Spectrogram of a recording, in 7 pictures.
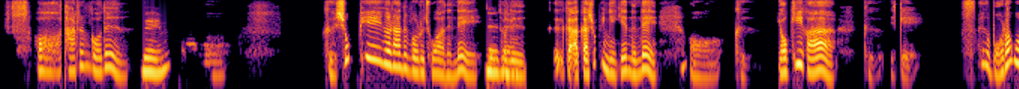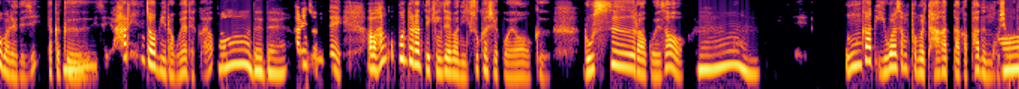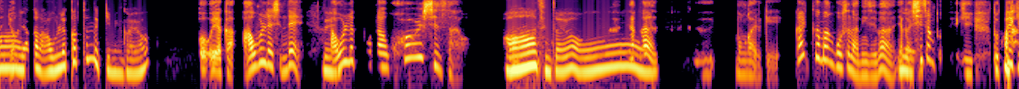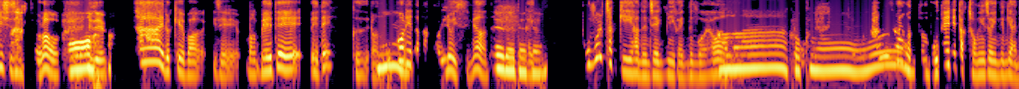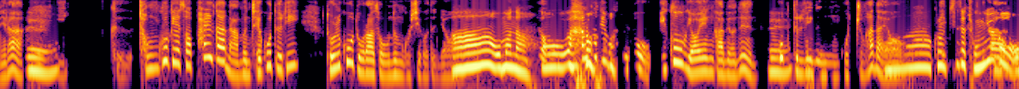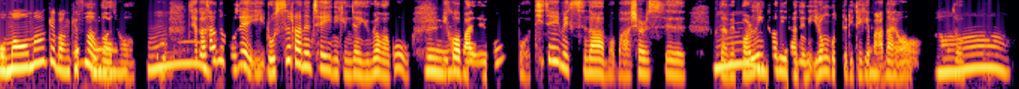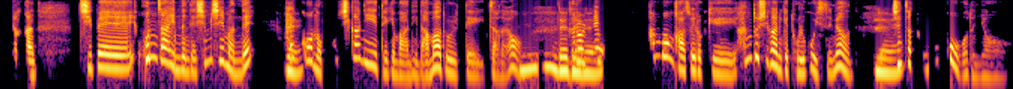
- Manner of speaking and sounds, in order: distorted speech; other background noise; laugh; laughing while speaking: "도떼기시장처럼"; laugh; laugh; put-on voice: "마샬스"; put-on voice: "벌링턴이라는"
- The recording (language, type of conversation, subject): Korean, podcast, 스트레스를 풀 때 보통 어떻게 하세요?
